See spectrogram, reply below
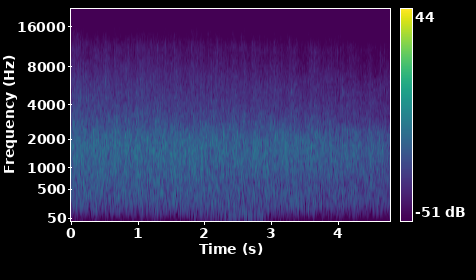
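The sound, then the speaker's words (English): A crowd claps steadily for several seconds, a dense, even wash of many hands with no pauses or voices standing out, holding a fairly constant loudness before easing slightly at the end. “I think that's a round of applause and wish them all of love together.”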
